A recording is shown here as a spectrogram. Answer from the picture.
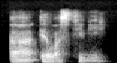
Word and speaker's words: Eswatini: Yes, just to correct, I got here that is EPSA Ewastini, the right pronunciation for them.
